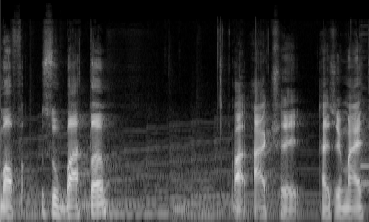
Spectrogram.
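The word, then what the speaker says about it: ズバット: And yeah, there it there's the term zubat in uh Japanese. Uh the accent should be on the bar.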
